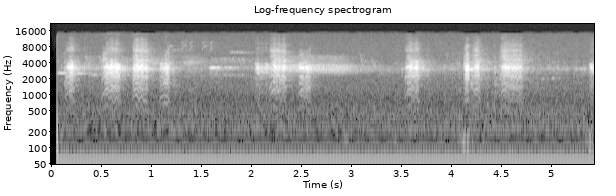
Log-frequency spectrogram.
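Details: A juvenile common grackle being fed by an attentive parent on June 22, 2018 at 14:29 gives harsh, raspy begging calls in short bursts of two or three at irregular intervals, over a steady high hiss.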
